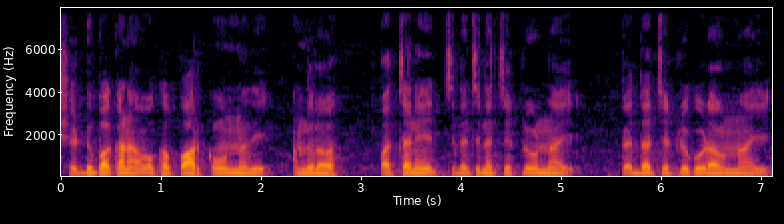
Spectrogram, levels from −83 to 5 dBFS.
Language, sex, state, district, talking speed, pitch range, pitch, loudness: Telugu, male, Telangana, Mahabubabad, 125 wpm, 95-100 Hz, 100 Hz, -21 LUFS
